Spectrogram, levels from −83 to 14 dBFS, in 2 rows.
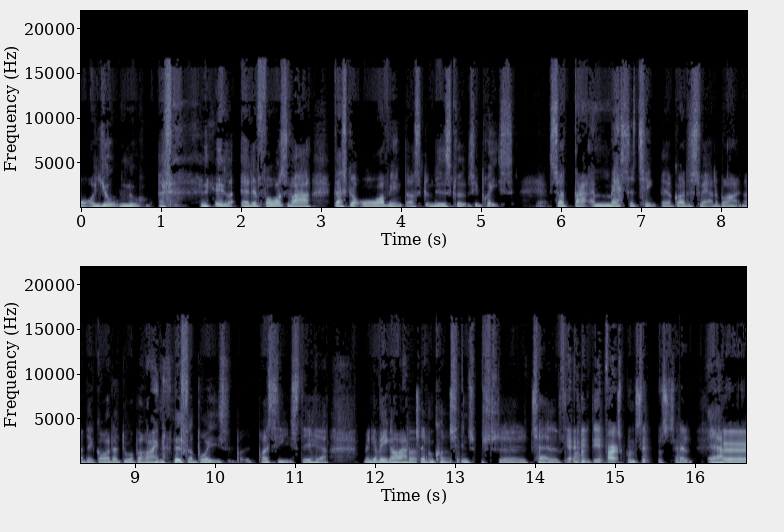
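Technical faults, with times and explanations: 12.28–16.11 s, repeated packet loss (robotic sound): after "jeg ved ikke", 19 lost packets, longest 175 ms, patched by extending prior sound, leaving choppy speech with pieces missing.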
